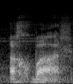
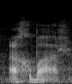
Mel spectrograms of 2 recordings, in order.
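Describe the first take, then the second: The two takes are said the same way.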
